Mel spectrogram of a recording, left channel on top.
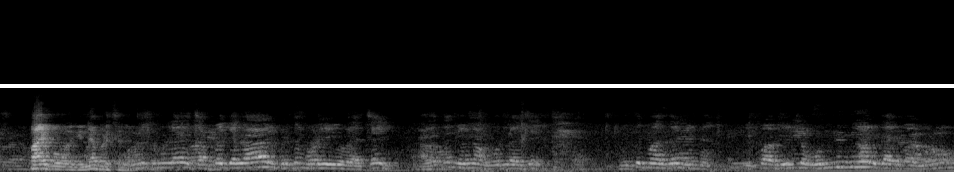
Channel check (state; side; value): silent; left; digital silence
